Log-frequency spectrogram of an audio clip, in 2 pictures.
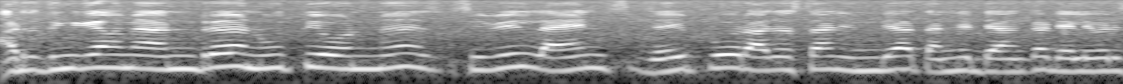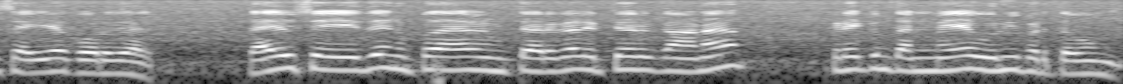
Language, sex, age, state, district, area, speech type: Tamil, male, 18-30, Tamil Nadu, Madurai, rural, read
